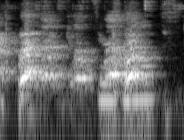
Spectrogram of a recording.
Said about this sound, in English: Dog oh, I don't even know what they're barking at. There's nothing out there.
